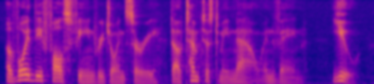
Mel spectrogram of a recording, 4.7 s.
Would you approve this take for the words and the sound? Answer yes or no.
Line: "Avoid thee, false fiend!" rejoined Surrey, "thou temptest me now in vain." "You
yes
